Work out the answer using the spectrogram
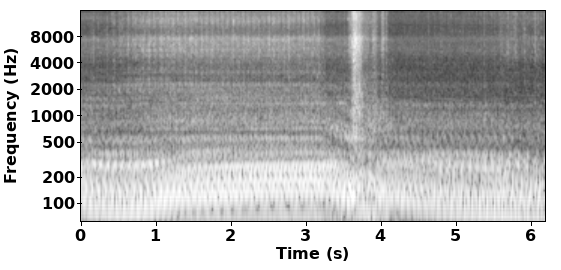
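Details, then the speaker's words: Pickup truck V8 first start after fitting new headers, check engine light already on: deep, even rumble holding steady idle with no ticking, puffing or misses; headers quickly hot; normal idle. "I mean, look, it sounds fine. It idles just Headers fine."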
